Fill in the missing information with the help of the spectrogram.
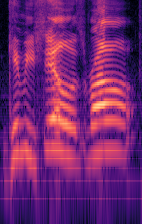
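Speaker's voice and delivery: high, loud begging yell; desperate plea. Real, not acted. Gamer begging for shields mid-fight, loud high plea. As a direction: beg like you're about to die.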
